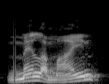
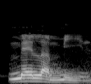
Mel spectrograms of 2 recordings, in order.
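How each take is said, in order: First: The final vowel glides into another vowel sound. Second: The final vowel stays steady without gliding. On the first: The speaker calls it wrong. "many people say melamine" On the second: The speaker calls it right. "There is no vowel glide at the end"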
